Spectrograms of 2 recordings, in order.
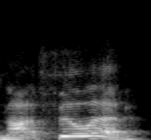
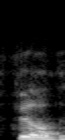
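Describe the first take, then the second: First: It ends with an extra vowel syllable. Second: It ends in a plain d sound. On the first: The speaker calls it wrong. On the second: The speaker calls it right. "I skip e and I make the d voice sound"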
